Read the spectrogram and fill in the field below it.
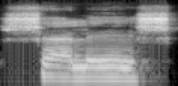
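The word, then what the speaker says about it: celestial: क्या हो गया शैलेश यहां पर जो टी आई का उच्चारण है वो श होगा जब भी टी आई ए इकट्ठा आता है तो टी का प्रोनाउंस हम श करते हैं ऐसे और ए एल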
